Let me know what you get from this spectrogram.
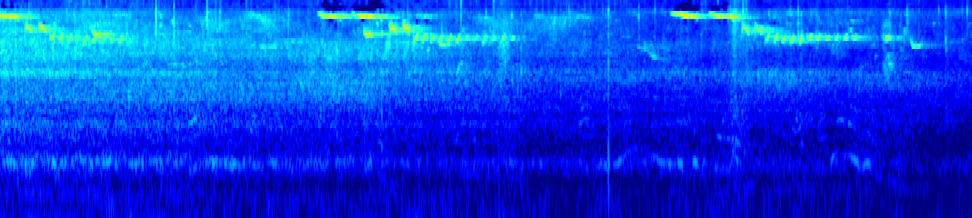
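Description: A songbird sings a short high phrase of falling notes ending in a trill, twice, about seven seconds apart, over a low rumble that slowly fades away.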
